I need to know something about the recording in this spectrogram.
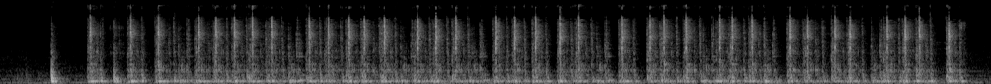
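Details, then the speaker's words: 1946 Smith-Corona Clipper portable typewriter, single line spacing: crisp even keystroke clacks at about five a second, each clean. All keys type well, none skipping or sticking. "As you can see, all the keys type nice and none of them skip or stick."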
